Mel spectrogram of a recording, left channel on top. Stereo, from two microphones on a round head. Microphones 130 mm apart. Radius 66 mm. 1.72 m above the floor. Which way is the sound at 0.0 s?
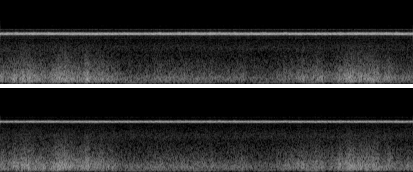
55° left (ahead or behind).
